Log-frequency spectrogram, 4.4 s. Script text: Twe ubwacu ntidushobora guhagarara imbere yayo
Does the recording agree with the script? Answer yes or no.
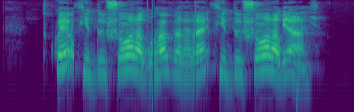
no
